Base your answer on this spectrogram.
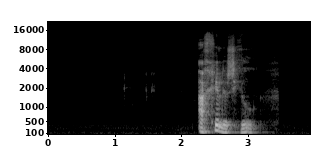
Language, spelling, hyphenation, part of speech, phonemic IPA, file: Dutch, achilleshiel, achil‧les‧hiel, noun, /ɑˈxɪləshil/, Nl-achilleshiel.ogg
- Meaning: 1. Achilles heel, the Achilles tendon 2. Achilles heel, a vulnerability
